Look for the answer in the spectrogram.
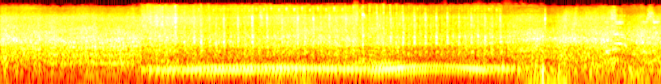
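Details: Integra petrol engine, hot and burning oil: a steady low drone with a sharp, repetitive knock ticking over it. Owner suspects rod knock, not confirmed.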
